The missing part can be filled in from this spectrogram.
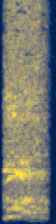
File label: what group of men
